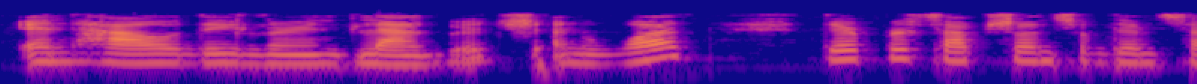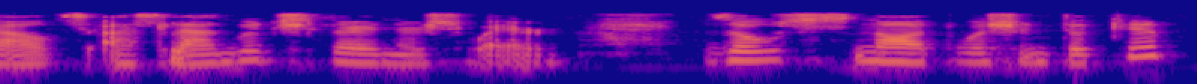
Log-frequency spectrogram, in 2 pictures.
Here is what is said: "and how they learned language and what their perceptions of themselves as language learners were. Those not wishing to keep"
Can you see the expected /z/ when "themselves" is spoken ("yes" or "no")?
no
